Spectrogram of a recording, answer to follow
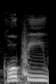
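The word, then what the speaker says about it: kopi: want to go copam copam is basically a Singapore pronunciation of copi which is a Malay word for coffeeam is a hwan or fuan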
